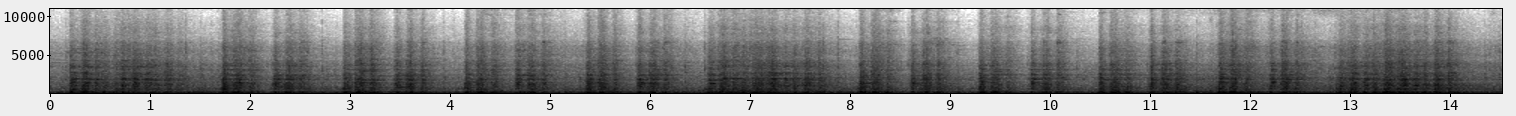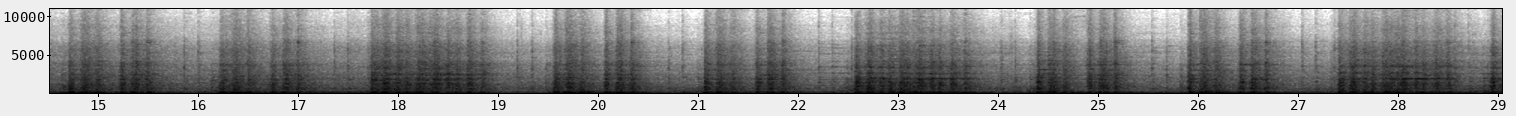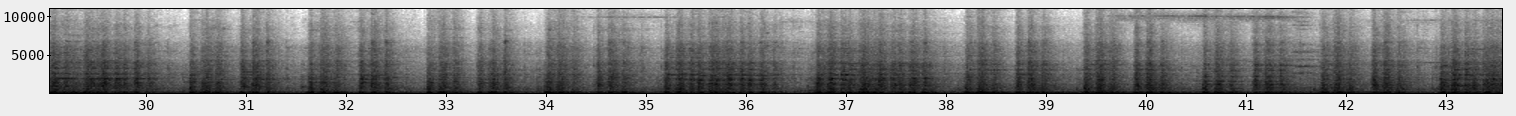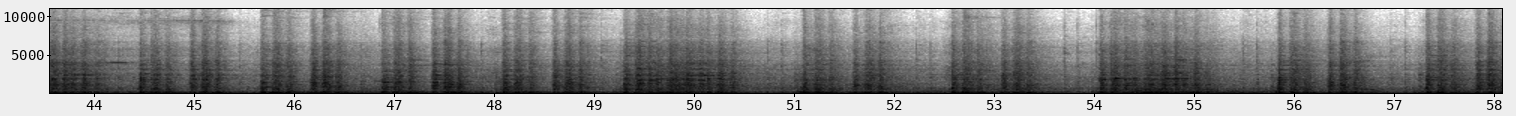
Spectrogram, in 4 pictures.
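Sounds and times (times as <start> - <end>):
freight train rumble: 0.0 - 58.0
wheels clattering over rail joints: 0.2 - 58.0
high wheel squeal: 44.1 - 44.6.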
